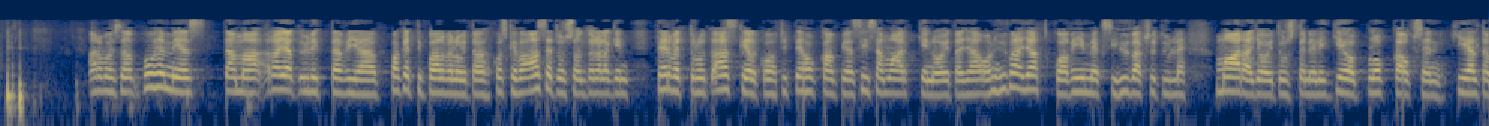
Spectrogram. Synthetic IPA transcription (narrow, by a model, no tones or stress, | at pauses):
ɑrʋo̞jsɑpuhe̞mːiest̪æmærɑjɑt̪ylit̪ːæʋiæpɑke̞t̪ːipɑlʋe̞lujt̪ɑko̞skeʋɑɑse̞t̪usont̪ode̞lːɑkint̪e̞rʋe̞t̪ːulːut̪ɑske̞lko̞ht̪it̪e̞ɦho̞kːɑːmpiɑsisæmɑrkːino̞it̪ɑjɑonhyʋæjɑt̪koɑʋiːmːe̞ksihyʋæksyt̪ylːemɑːrɑjo̞jt̪ust̪e̞ne̞liɡeoblo̞kːɑukse̞nkielt̪æ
